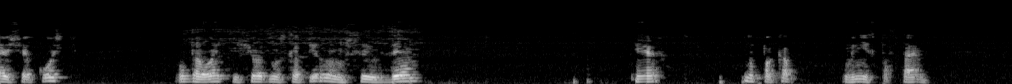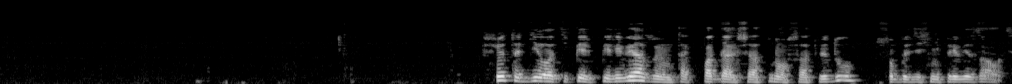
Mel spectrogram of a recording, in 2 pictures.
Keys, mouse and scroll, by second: 2.0 click, 3.8 shift+d, 5.6 r, 7.1 g, 12.5 scroll up 1, 13.1 shift+middle click, 14.0 shift+middle click, 15.1-16.4 scroll down 3, 16.4 click.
